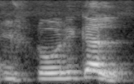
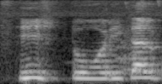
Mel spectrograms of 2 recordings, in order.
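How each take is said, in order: First: The word begins with a vowel sound. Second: The word begins with an h sound. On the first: The speaker calls it right. "इसमें हा नहीं है" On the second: The speaker calls it wrong. "यदि हा इसको पढ़ते हैं ... तो आप गलत पढ़ रहे हैं"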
